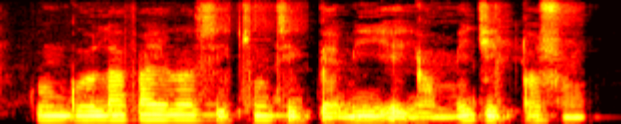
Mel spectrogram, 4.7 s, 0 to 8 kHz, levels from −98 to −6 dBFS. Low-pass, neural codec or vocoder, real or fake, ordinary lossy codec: none; none; real; none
